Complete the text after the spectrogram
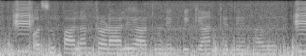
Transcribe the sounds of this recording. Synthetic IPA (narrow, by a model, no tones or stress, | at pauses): pəsupaːlənpɾəɽ̤aːliaːd̪ʱunɪkʋɪɡjaːnked̪eːnɦɐʋeː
